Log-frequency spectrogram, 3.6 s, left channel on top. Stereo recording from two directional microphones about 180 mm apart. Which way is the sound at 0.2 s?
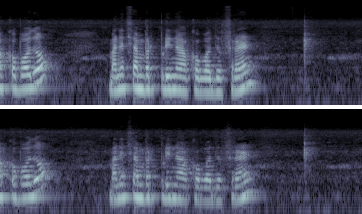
75° left (ahead or behind).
